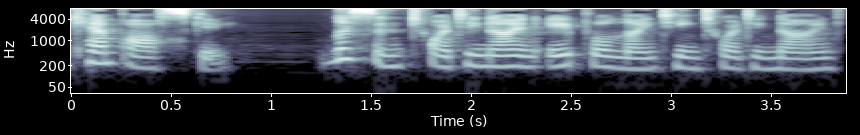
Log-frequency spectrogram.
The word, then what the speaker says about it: Kempowski: walter kampowski walter kampowski german pronunciation walter kampovsky listen 29 april 1929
